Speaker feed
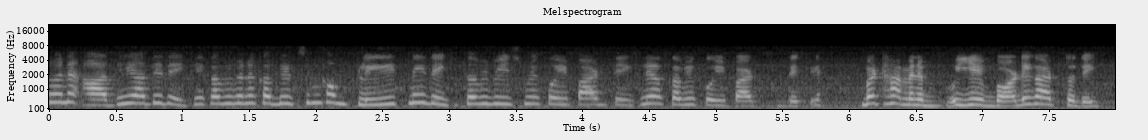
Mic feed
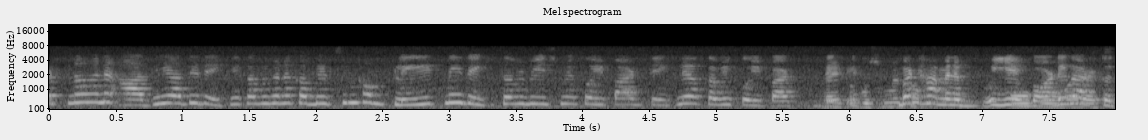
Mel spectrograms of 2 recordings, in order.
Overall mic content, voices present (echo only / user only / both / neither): both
